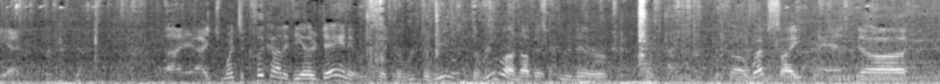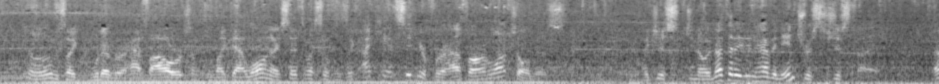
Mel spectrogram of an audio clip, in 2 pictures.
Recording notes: Recorded while driving on the highway in a dump truck! We apologise for the excessive background noise in some parts.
